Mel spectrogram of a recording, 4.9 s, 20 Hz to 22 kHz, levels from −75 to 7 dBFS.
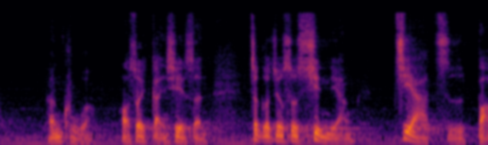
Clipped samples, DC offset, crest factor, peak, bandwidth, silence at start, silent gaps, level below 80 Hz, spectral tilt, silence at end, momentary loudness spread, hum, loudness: under 0.1%; under 0.1%; 18 dB; -8 dBFS; 16 kHz; 0 s; none; -48 dBFS; -4 dB/octave; 0 s; 16 LU; none; -26 LUFS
